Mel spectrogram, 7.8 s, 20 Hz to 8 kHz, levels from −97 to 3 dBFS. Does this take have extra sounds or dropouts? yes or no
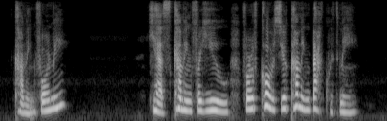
no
